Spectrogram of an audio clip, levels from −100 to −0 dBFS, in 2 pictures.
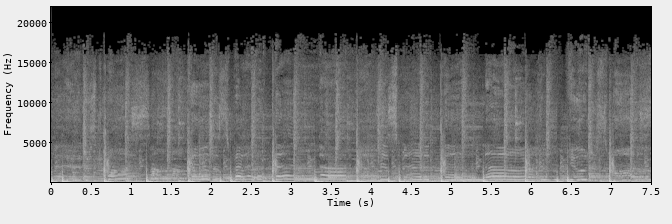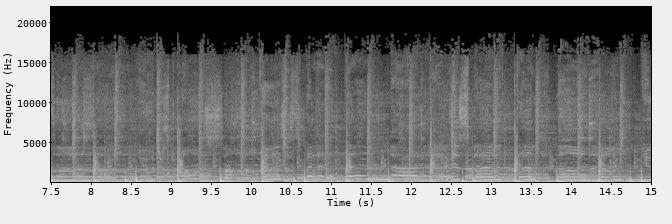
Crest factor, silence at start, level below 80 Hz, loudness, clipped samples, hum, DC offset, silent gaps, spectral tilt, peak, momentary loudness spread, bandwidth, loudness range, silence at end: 12 dB; 0 s; -26 dBFS; -25 LUFS; under 0.1%; none; under 0.1%; none; -5 dB/octave; -10 dBFS; 2 LU; 18 kHz; 1 LU; 0 s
